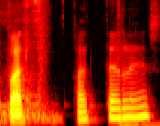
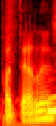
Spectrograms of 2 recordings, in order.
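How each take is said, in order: First: The s sound is lisped like th. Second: The s sound is dropped entirely. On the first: "they have the lisp" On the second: "and then it just became pasteles"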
